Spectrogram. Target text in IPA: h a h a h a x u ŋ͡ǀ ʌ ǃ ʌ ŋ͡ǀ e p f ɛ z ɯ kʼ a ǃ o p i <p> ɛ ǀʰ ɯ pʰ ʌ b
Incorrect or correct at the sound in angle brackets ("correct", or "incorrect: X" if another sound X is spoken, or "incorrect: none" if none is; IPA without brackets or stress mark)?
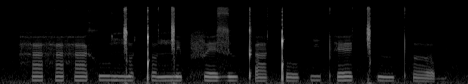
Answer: incorrect: pʰ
